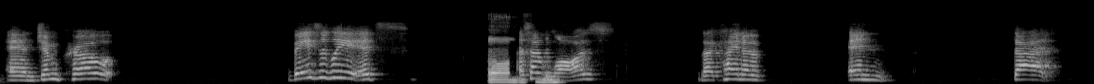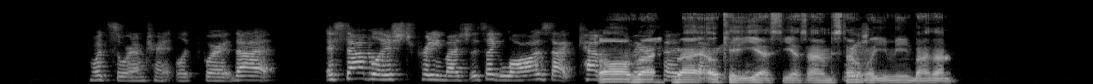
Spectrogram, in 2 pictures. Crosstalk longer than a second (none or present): present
